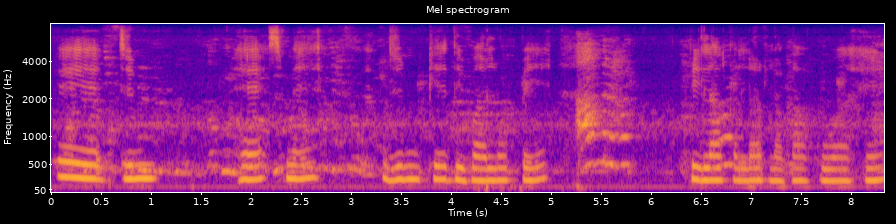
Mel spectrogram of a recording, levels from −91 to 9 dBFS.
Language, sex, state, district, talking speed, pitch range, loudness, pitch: Hindi, female, Bihar, Begusarai, 95 wpm, 215-255 Hz, -17 LUFS, 230 Hz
